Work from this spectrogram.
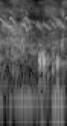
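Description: A young hen clucks twice in quick succession, close and fairly loud over a quiet outdoor background.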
